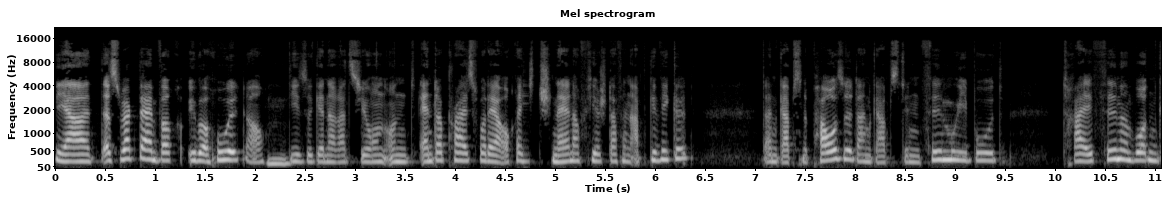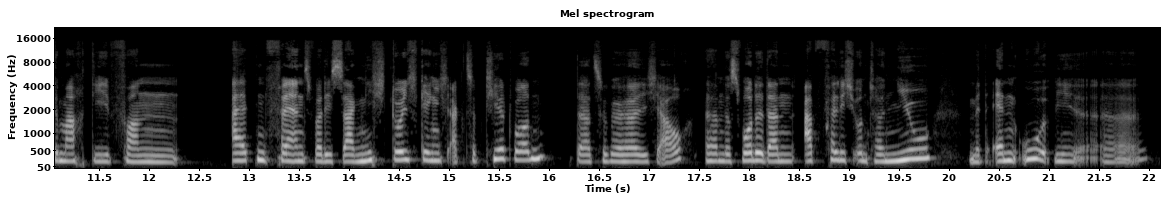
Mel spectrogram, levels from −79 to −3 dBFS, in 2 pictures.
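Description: At 4.69 s, just after "wurde ja auch", the speech turns into a brief held buzz or hiss that fades rather than stops, and at 4.78 s it resumes on "schnell nach vier" with a small piece absent. This is a burst of packet loss: several packets in a row never arrived in time, so the receiver stretched the last sound for about 55 ms while lowering it, then skipped ahead, dropping roughly 60 ms of speech.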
